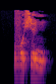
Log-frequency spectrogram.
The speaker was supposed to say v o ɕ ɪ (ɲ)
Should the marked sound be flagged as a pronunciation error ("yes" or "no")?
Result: no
